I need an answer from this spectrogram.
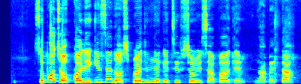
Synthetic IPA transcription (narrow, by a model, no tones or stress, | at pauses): sɔpɔtɔkɔliɡĩnstɛdɔvspɾɛdĩnneɡetivstɔɾisabaʊt̚dɛmnabɛta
